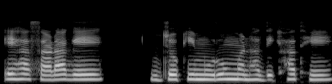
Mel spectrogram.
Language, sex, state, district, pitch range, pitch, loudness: Chhattisgarhi, female, Chhattisgarh, Sarguja, 220-240 Hz, 230 Hz, -19 LUFS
